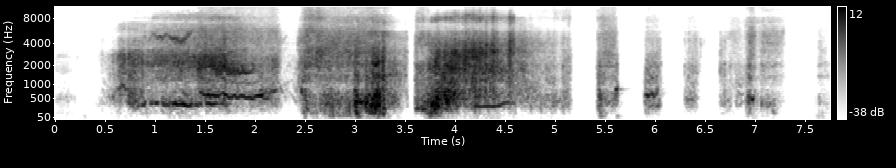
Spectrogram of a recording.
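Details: Three loud, forceful induced sneezes followed by several short nose blows; ordinary sneezing.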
